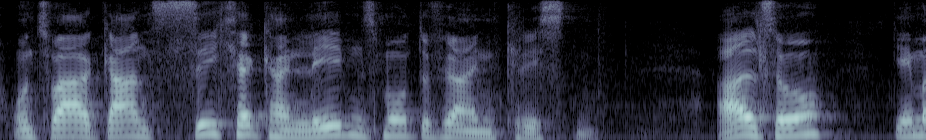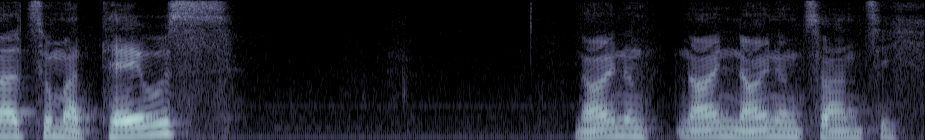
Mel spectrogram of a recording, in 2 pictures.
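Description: A man's voice: on the high side, unhurried, darkish tone. A man preaching a sermon and calling his congregation to respond. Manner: preaching with rising emphatic calls to the congregation. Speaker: pastor.

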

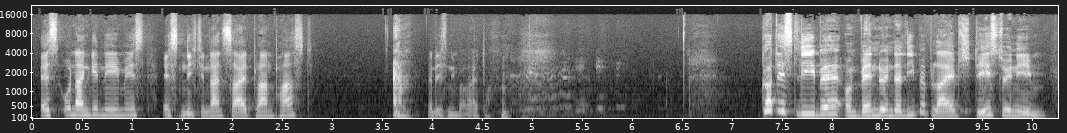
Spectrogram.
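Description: A man's voice: a little high, fairly bright tone. A man preaching a sermon, telling stories, laughing and asking the congregation questions.

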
